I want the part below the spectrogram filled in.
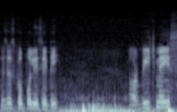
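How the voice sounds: The speaker is a man. He keeps a moderate pace and fairly even intonation.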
